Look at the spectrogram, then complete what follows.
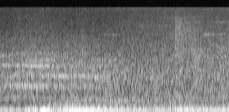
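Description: Steady low rumble of busy city street traffic on Atlantic Avenue in downtown Brooklyn, New York, with engines of cars and heavier vehicles droning continuously, a deeper engine tone swelling near the end; no voices.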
